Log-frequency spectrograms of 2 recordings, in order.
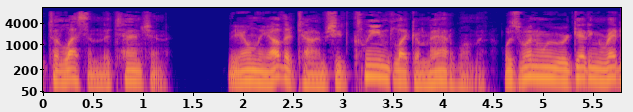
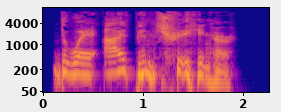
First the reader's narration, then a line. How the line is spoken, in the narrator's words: she laughed sarcastically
